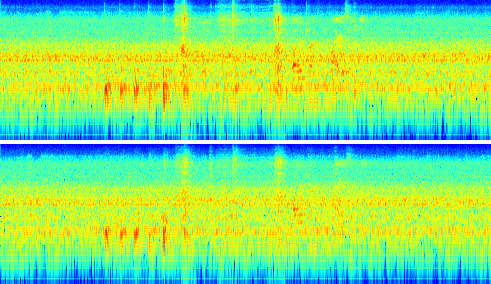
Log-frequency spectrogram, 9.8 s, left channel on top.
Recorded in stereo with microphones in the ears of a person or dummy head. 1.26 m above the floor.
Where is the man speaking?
85° left, 2 m.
